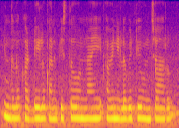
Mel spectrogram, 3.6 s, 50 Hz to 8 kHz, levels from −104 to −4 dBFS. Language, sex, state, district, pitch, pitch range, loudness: Telugu, female, Telangana, Hyderabad, 210 Hz, 205-210 Hz, -13 LUFS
